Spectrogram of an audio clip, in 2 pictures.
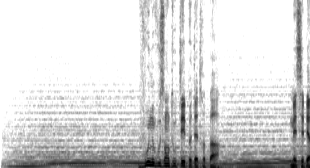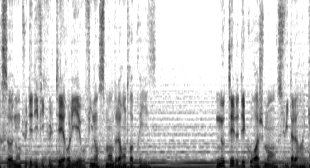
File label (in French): Voix grave serieuse puis dynamique; Ohana Capital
